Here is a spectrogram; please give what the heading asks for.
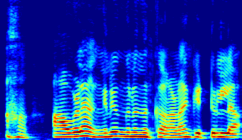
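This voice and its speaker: A woman voicing a calm young male religious scholar in a storytelling video, speaking low and softly. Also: brisk, close to an everyday voice. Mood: explaining.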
